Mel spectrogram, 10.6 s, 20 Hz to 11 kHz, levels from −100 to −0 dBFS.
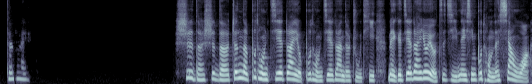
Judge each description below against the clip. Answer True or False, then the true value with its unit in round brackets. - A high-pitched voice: True (205 Hz)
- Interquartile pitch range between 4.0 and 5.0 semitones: True (4.3 semitones)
